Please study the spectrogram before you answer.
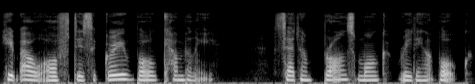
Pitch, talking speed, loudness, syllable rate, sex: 200 Hz, 150 wpm, -17 LUFS, 4.7 syllables/s, female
